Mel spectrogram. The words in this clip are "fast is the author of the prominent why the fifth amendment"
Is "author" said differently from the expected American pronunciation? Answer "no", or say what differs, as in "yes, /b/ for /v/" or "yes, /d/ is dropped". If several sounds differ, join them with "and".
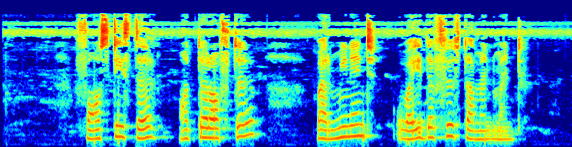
yes, /t/ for /θ/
